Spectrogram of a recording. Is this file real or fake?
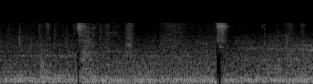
real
